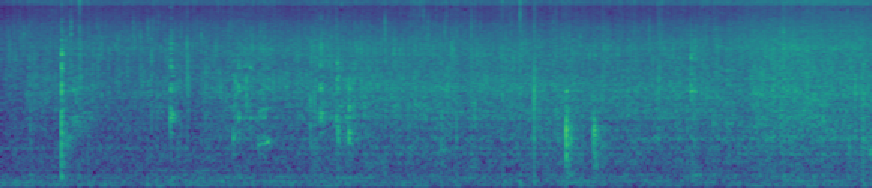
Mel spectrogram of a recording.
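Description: Chicken frying in a pan with garlic and onion for pansit bato, a steady close sizzle with occasional stirring clinks and scrapes throughout, no talking.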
